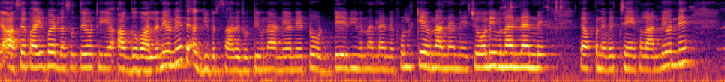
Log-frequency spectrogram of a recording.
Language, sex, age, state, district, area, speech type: Dogri, female, 45-60, Jammu and Kashmir, Samba, rural, spontaneous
